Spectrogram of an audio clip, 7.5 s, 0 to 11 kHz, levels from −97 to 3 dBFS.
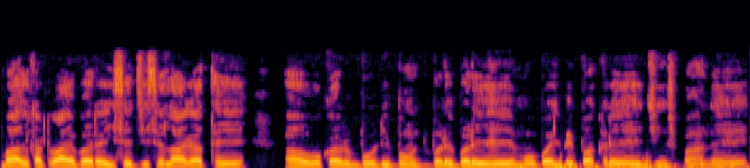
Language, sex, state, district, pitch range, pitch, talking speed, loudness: Chhattisgarhi, male, Chhattisgarh, Sarguja, 125-130 Hz, 125 Hz, 185 wpm, -17 LUFS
